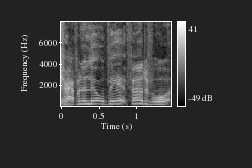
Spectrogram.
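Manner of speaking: loud, high-pitched telling-off; indignant rebuttal. Real, not acted. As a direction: scold the critics at full volume. Mock-indignant rebuttal of accent critics.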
